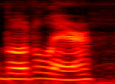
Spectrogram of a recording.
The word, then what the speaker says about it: Baudelaire: So I looked that up for you guys, and their last name is pronounced Baudelaire, which you probably know if you watched the Netflix series, but I haven't seen the Netflix series.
